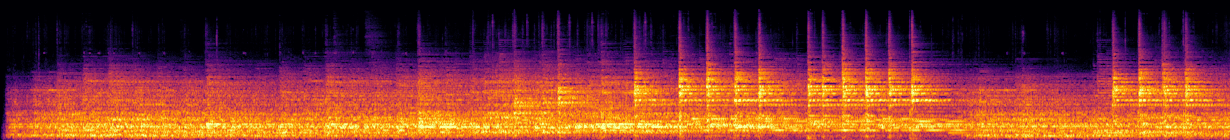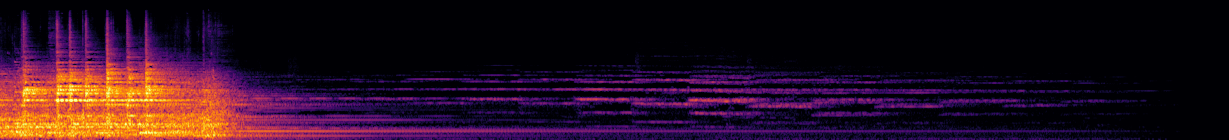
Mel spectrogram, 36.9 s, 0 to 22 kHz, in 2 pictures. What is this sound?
Detuned Piano Dissonant Waves 1 Stabs and Emergency Vehicle Siren.
A whole bunch of broken upright piano samples recorded with Zoom H4N. Coincidentally, an emergency vehicle passed by with its sirens on, outside but very closeby.
siren, improvised, police, detuned, old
